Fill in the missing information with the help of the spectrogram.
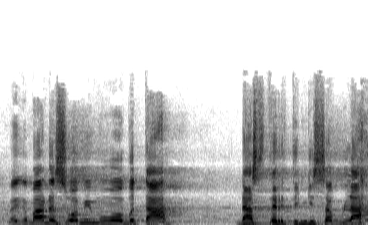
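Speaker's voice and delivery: usual speaking voice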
